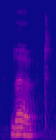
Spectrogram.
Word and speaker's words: loved: loved is a D, D, loved, but you can say loved, with a T. It's okay.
